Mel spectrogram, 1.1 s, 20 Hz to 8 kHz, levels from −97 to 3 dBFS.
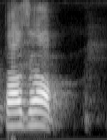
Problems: background conversations at intervals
